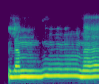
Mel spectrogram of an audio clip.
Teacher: so we have to do 2-second nasal sound. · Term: Ghunna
